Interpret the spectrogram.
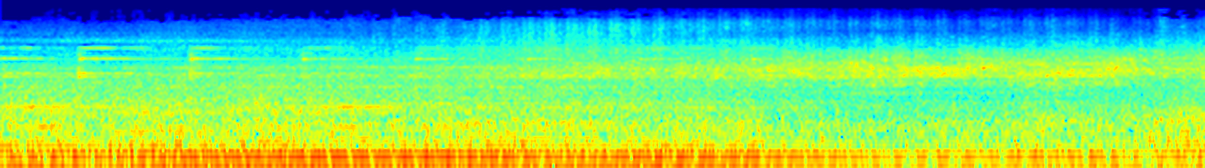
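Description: Amtrak passenger train's diesel locomotive running past close by with a steady low engine drone. A bell dings about every three-quarters of a second and fades out over the first few seconds. Wheel-and-rail rushing noise grows as the locomotive and cars pass near the end.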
